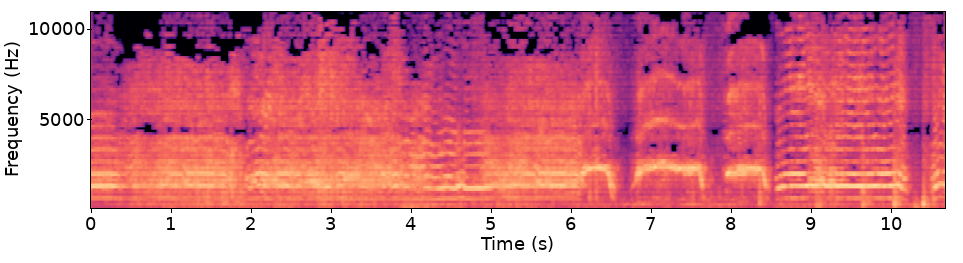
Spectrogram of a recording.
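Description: A young boy screaming in a tantrum over being refused sweets: long, loud, high-pitched wails, breaking into several shorter held screams with brief pauses for breath in the second half.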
